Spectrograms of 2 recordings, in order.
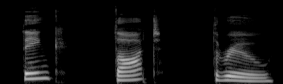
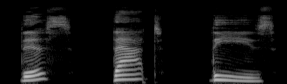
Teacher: Put your tongue between your teeth and push air out for think. For this, your tongue touches the same position, but with your voice turned on.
